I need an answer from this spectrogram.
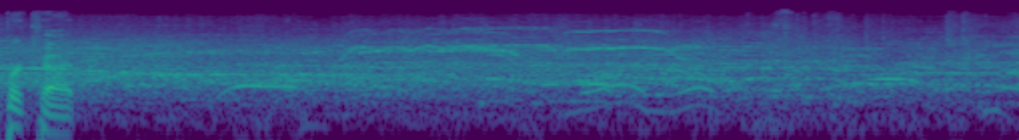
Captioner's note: audience cheering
